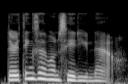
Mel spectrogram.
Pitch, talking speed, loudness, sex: 205 Hz, 470 wpm, -14 LUFS, female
